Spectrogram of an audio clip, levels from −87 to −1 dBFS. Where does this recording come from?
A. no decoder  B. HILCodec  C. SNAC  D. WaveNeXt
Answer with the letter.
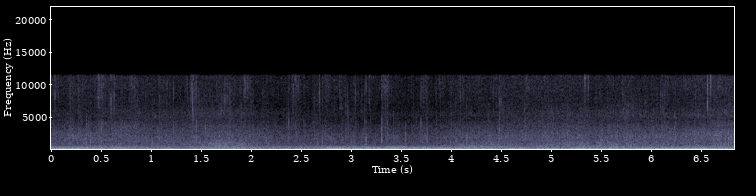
A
